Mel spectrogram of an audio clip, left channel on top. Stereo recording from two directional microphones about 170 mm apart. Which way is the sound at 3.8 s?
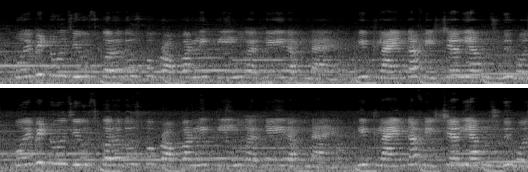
5° right (ahead or behind).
